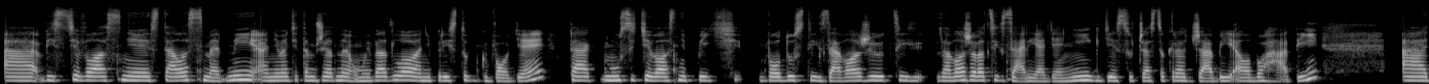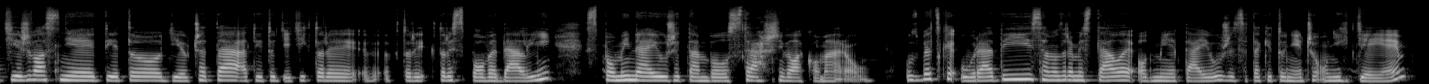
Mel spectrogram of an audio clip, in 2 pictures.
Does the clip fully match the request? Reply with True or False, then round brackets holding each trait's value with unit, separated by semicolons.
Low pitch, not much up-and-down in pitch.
False (180 Hz; 2.1 semitones)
